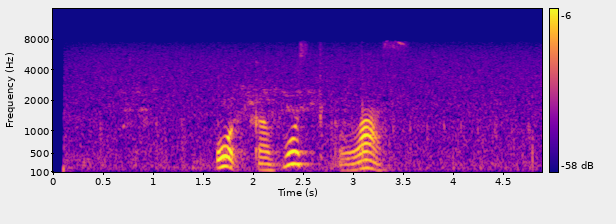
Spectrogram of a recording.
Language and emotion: Russian, positive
